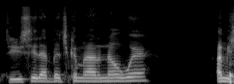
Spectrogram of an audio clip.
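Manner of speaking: ordinary talk, nothing marked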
